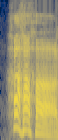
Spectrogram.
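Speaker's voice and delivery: deadpan forced laugh to fake amusement; a loud, obviously fake courtesy laugh. Shown as a demonstration. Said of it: "If I go".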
